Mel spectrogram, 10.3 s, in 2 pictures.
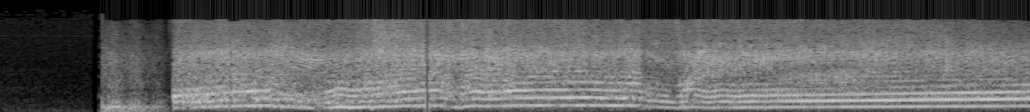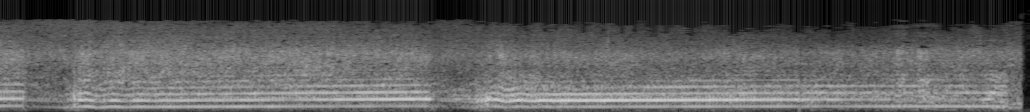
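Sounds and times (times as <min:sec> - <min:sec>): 
Lancia Delta S4 rally car engine revving: 0:00.5 - 0:10.2.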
